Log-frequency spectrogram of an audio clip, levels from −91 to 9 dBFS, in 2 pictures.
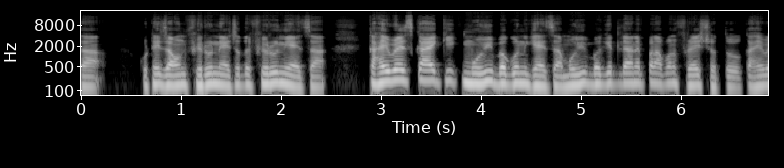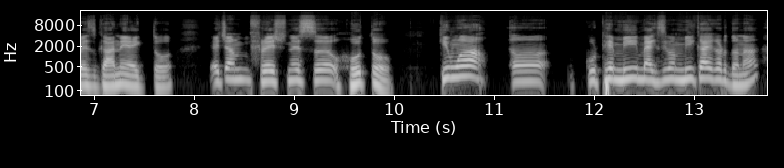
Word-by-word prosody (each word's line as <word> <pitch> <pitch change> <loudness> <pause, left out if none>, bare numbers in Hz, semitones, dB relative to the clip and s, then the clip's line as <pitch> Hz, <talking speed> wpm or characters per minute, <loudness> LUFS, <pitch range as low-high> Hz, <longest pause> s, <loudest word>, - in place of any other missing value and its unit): का 130 -1 -2 0.4
कुठे 145 +3 -1
जाऊन 145 +1 +3
फिरून 150 +2 +2
यायचं, 145 0 -1
तर 150 - -2
फिरून 165 +1 +2
यायचा. 130 -3 0 0.5
काही 170 +3 +6
वेळेस, 200 0 +4
काय 200 -2 +4
आहे 195 -1 +5
की 195 - -5
एक 180 - -10
मूव्ही 165 +4 +5
बघून 160 +1 +3
घ्यायचा, 135 -1 0
मूव्ही 145 +4 +2
बघितल्याने 165 +1 -1
पण 170 - -2
आपण 165 +1 -4
फ्रेश 145 -1 -2
होतो. 125 0 -7
काही 135 0 -2
वेळेस 145 -2 -2
गाणे 140 +2 +2
ऐकतो, 125 0 -4 0.4
याच्या 210 +5 0 0.2
फ्रेशनेस 190 +1 0
अ, 200 0 0 0.2
होतो 155 - +2 0.5
किंवा 255 +3 +4 0.4
अ, - - 0 0.7
कुठे 195 +3 +1
मी 215 +3 +2
मॅक्सिमम 205 0 0
मी 225 +2 +1
काय 230 -1 +3
करतो 190 -9 -3
ना 165 +6 -2
160 Hz, 175 wpm, -21 LUFS, 140-195 Hz, 0.7 s, काही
